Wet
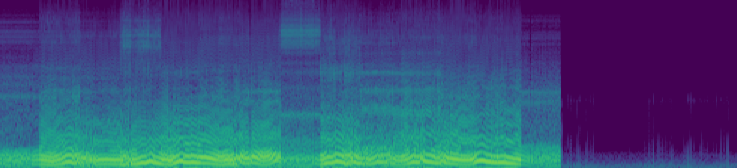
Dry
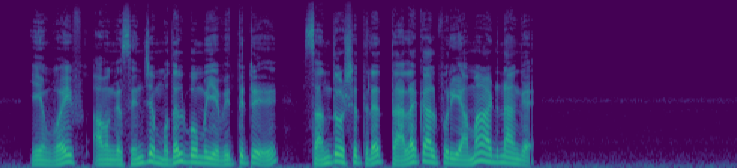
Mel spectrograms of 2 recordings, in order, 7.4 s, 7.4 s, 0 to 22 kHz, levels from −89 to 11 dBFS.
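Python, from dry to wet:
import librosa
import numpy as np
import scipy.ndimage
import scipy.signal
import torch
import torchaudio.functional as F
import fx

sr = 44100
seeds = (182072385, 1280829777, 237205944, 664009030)

y = fx.spec_steps(x, sr, hold_ms=400)
y = fx.low_shelf_res(y, sr, hz=400.0, db=12.5, q=1.5)
y = fx.leveller(y, sr, passes=3)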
